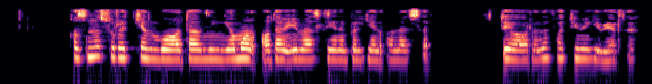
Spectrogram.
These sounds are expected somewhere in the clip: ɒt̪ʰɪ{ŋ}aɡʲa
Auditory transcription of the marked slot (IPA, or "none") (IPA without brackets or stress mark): m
